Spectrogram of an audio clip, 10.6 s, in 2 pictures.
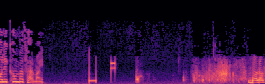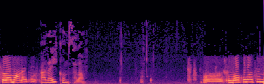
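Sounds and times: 
speech: 0.0s - 1.0s, 2.7s - 2.9s, 5.0s - 7.1s, 9.4s - 10.5s
telephone line beeps as a call connects: 1.8s - 2.4s.

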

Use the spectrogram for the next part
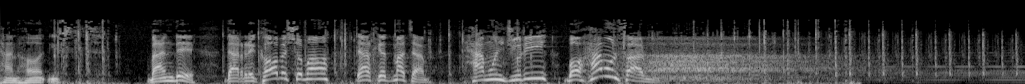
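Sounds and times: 
speech: 0.0s - 0.9s, 1.5s - 7.3s
fingers typing on a keyboard: 0.5s - 1.2s, 2.2s - 5.3s, 6.8s - 10.2s.

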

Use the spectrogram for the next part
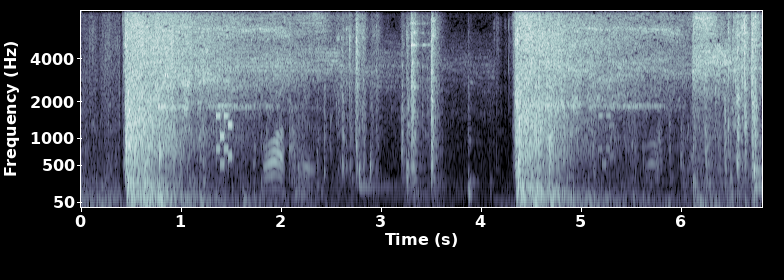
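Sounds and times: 
artillery cannon firing: 0.4s - 1.8s, 4.3s - 6.8s.

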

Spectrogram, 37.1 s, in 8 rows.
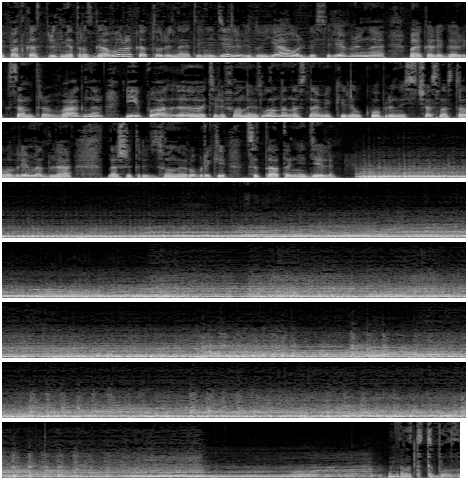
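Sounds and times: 
speech: 0.0s - 13.1s
futurist noise machines intonarumori roaring: 12.8s - 36.4s.

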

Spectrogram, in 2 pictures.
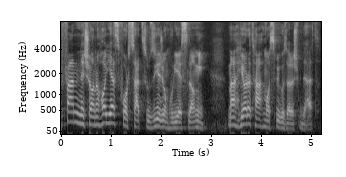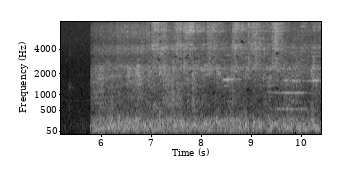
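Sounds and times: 
speech: 0.1s - 5.2s
freight train rolling along the rails: 5.8s - 10.4s
metallic squeals: 7.0s - 10.4s.

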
